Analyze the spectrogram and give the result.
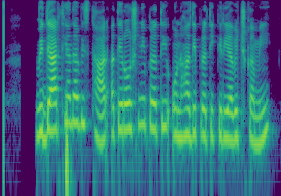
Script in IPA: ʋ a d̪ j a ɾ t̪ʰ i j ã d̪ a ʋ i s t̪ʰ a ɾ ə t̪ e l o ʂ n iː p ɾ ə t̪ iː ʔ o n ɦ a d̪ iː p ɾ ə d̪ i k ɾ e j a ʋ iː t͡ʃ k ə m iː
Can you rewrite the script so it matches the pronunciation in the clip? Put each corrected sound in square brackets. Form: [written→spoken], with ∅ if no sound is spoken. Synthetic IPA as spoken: ʋ [a→i] d̪ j a ɾ t̪ʰ i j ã d̪ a ʋ i s t̪ʰ a ɾ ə t̪ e [l→ɾ] o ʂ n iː p ɾ ə t̪ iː ʔ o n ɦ a d̪ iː p ɾ ə [d̪→t̪] i k ɾ [e→i] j a ʋ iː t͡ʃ k ə m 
